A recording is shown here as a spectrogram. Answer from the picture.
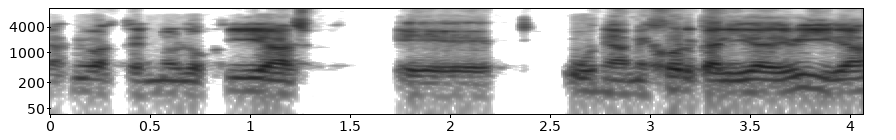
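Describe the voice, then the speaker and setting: A man's voice, dry and close with no echo. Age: 60s. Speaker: student. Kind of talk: class discussion. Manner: halting, many fillers.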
